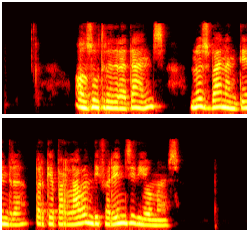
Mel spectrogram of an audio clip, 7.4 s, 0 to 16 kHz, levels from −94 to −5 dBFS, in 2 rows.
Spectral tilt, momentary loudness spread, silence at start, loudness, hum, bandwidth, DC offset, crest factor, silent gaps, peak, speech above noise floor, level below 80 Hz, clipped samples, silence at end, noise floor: -6 dB/octave; 10 LU; 1.1 s; -18 LUFS; none; 8 kHz; under 0.1%; 16 dB; none; -2 dBFS; 47 dB; -60 dBFS; under 0.1%; 1.05 s; -64 dBFS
